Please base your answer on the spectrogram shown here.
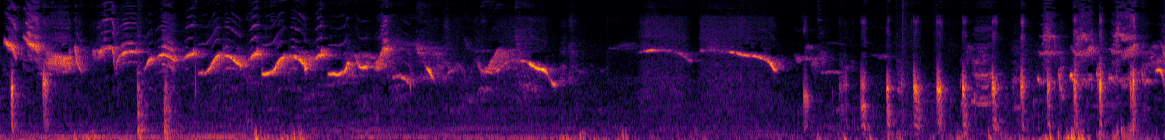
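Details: White hwamei from a breeding pair kept in an aviary for conservation in a mountain town, singing during nest building: varied looping whistled phrases, some drawn-out slurred whistles, then a rapid burst of clicks and snaps.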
